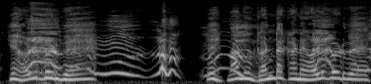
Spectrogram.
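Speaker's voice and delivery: anxious coaxing. Acted. Husband coaxing crying wife. (ಅಳುತ್ತಿರುವ ಹೆಂಡತಿಯನ್ನು ಏರು ದನಿಯಲ್ಲಿ ಸಮಾಧಾನಿಸುವುದು)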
